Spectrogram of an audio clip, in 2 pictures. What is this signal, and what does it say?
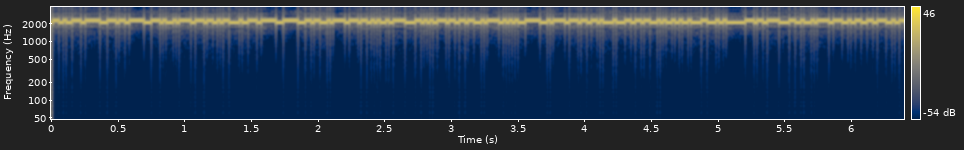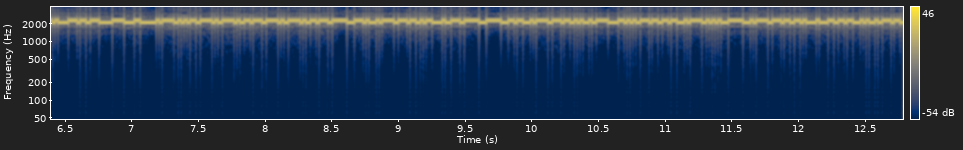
RTTY, about 45.45 baud. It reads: AT THE BATTLE FOR LEYTE GULF: OPENING MOVES THE BATTLE FOR LEYTE GULF
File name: fsk170 / USS-New-Jersey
